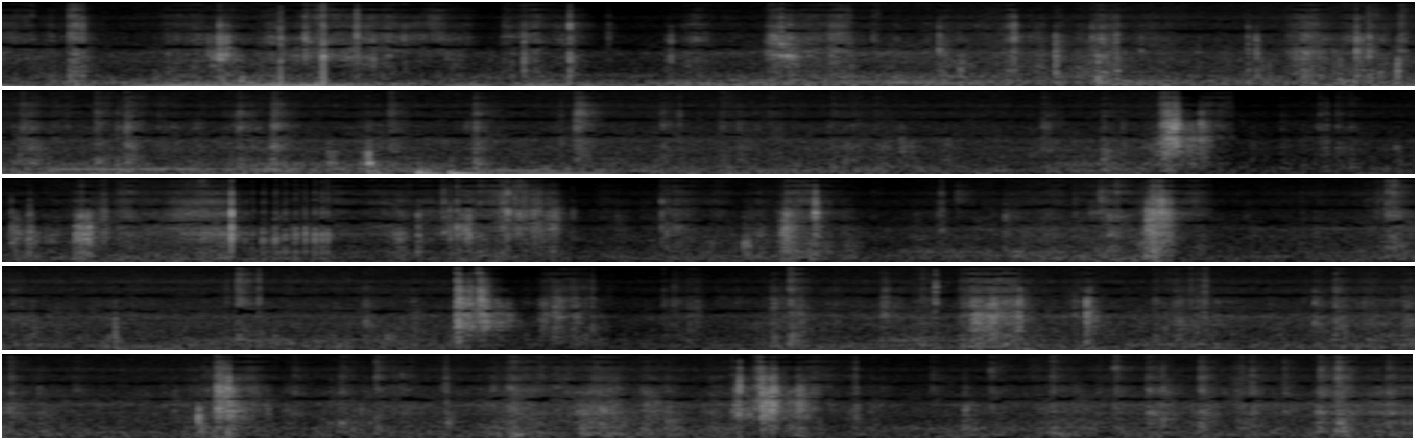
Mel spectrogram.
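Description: Pages of a glossy paper catalogue being turned and handled: scattered crisp rustles and sharp page flicks, a few of them louder, at uneven intervals.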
